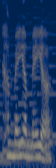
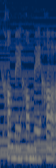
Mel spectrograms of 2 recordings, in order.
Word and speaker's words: Kamehameha: up thinking it was everybody said Kamehaha. And it was until I saw some Dragon Ball in Japanese and I heard them say Kamehameha and I'm like, whoa, what? That's how you say it?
